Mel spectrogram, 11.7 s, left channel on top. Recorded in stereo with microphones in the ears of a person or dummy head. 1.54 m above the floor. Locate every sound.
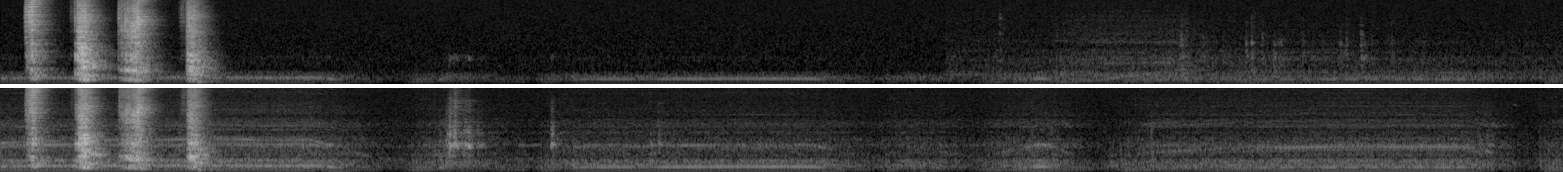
0.2 s tape being pulled: 60° left (ahead or behind), 1.5 m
